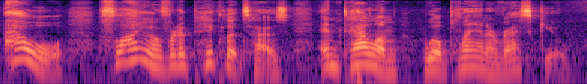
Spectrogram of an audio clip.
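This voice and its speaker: A woman's voice: mid-range voice, very animated, normal speed, a little hiss or hum. A woman voicing a kind young boy in a storybook, earnest and encouraging. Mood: decisive. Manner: earnest, praising. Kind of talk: storybook read-aloud.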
